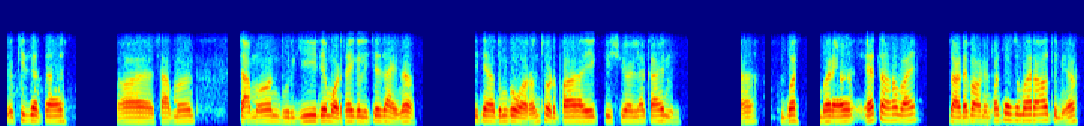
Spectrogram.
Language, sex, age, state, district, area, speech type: Goan Konkani, male, 45-60, Goa, Murmgao, rural, conversation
